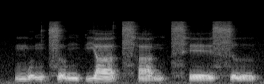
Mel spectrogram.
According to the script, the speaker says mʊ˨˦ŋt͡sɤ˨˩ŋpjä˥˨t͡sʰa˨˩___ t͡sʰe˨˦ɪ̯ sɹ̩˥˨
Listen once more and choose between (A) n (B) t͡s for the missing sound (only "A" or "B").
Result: A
